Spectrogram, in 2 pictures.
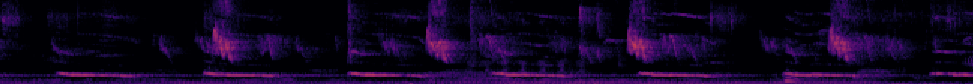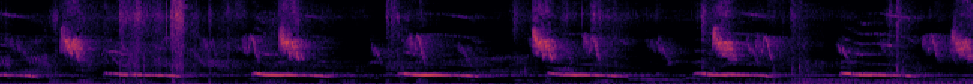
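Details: Cuckoo, described as a black bird, calling in the mountains of Kashmir: a clear, falling note repeated about once a second, with high chirps from other birds and a low background hum.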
